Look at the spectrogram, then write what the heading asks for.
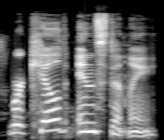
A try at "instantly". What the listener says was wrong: Instantly, right? Instantly. Not instantly, instantly. Yeah, not forget the T.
